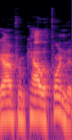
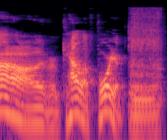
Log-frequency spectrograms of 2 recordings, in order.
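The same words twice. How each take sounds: First: Said in the usual way. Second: Sneering mimic of his own words; mocking Texan echo. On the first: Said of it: "so I'll be like". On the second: Texan mocking a Californian tourist, lightly sneering. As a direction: parrot it back with a scoff. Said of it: "They'll be like".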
